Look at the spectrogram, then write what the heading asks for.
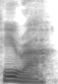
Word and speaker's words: Fira: “Santorini is a beautiful place, especially Fira (pronounced fee RAH),” Mrs.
